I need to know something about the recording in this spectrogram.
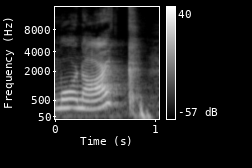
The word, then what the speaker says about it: monarch: So here monarch ended with ch but when you pronounce it monarch it makes a hard k sound.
